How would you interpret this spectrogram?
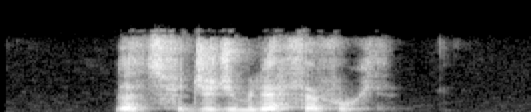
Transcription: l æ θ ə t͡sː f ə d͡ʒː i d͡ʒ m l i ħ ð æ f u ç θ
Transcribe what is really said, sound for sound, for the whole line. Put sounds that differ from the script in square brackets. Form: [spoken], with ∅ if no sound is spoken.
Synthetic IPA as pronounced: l æ θ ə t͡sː f ə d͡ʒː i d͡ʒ m l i ħ [θ] æ f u ç θ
